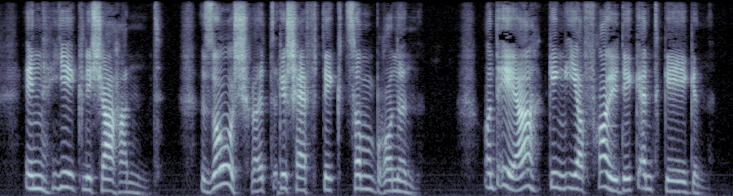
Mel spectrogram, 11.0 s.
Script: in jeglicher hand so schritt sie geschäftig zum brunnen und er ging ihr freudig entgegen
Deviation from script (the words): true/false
true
